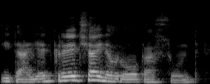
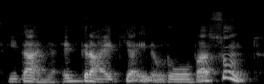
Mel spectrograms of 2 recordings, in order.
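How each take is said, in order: First: It is read in Italian-style church Latin pronunciation. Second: It is read in restored classical Latin pronunciation. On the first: "ahora lo voy a leer en la eclesiástica, o sea, la italiana" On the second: "esto en pronunciación restituta"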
